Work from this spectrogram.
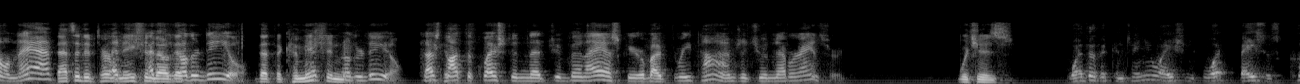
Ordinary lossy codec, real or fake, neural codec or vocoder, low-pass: AAC, 32 kbps; fake; codec, 44.1 kHz, 7.8 kbps, DAC; 7.2 kHz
